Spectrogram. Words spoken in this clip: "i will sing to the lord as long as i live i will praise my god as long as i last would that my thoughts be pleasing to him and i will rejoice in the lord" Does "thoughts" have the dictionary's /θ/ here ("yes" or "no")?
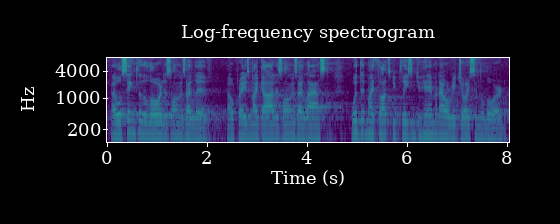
yes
